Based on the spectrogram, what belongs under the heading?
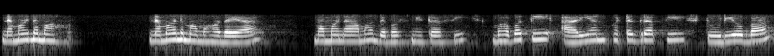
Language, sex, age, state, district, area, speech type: Sanskrit, female, 18-30, Odisha, Mayurbhanj, rural, conversation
